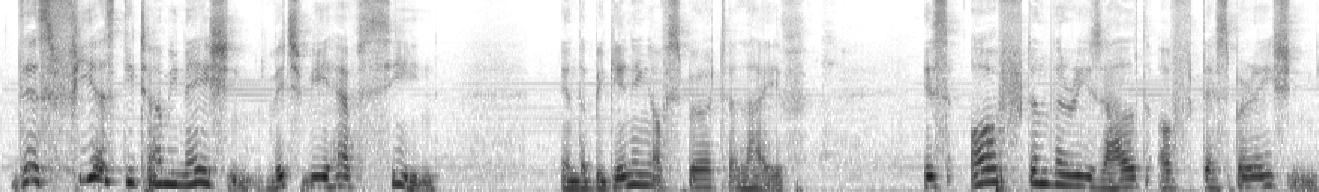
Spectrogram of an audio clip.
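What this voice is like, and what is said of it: Imitates a Hare Krishna swami's speech. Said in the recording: “I will talk like a Hare Krishna Swami now, from this moment.”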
